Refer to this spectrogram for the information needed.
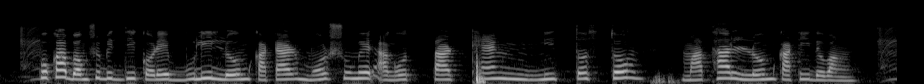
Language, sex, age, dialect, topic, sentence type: Bengali, female, 31-35, Rajbangshi, agriculture, statement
